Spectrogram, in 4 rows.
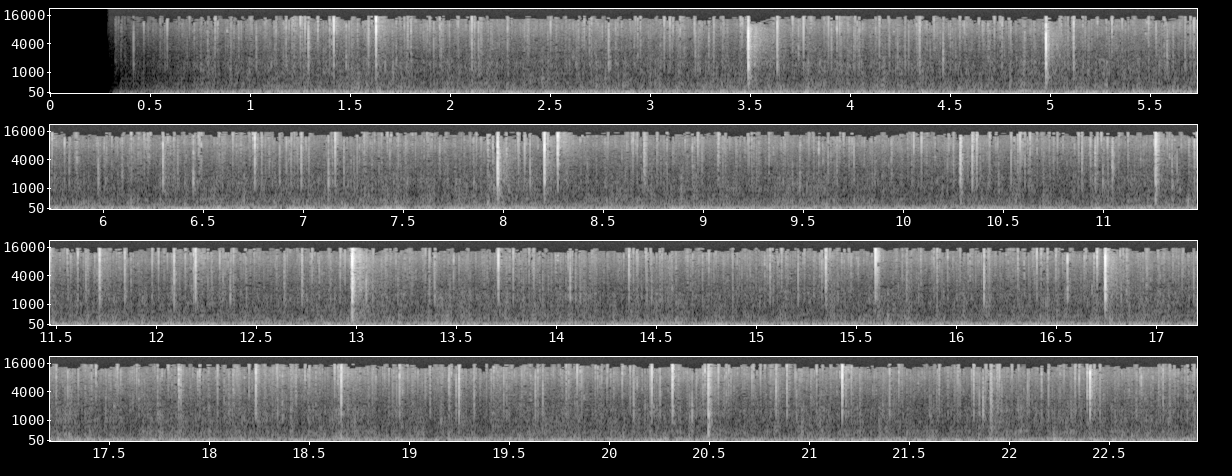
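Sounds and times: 
fireplace fire: 0:00.4 - 0:22.9.

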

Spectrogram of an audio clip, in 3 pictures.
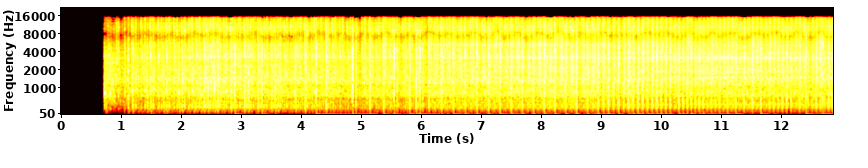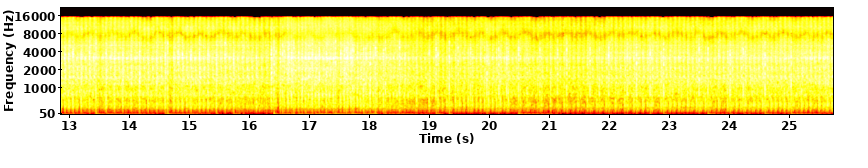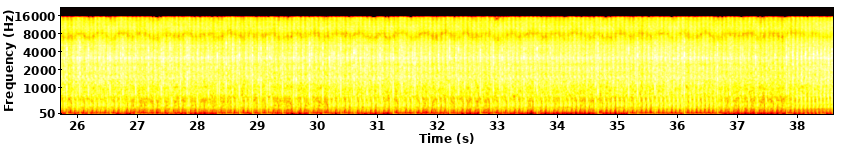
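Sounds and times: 
old motorbike idling and switching off: 0:00.7 - 0:38.6.

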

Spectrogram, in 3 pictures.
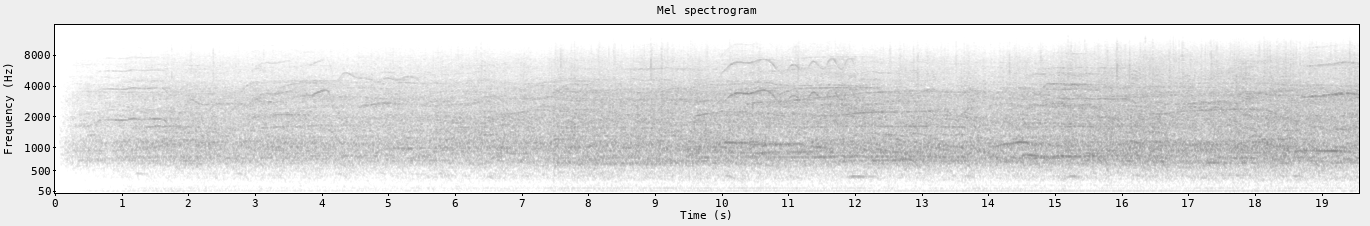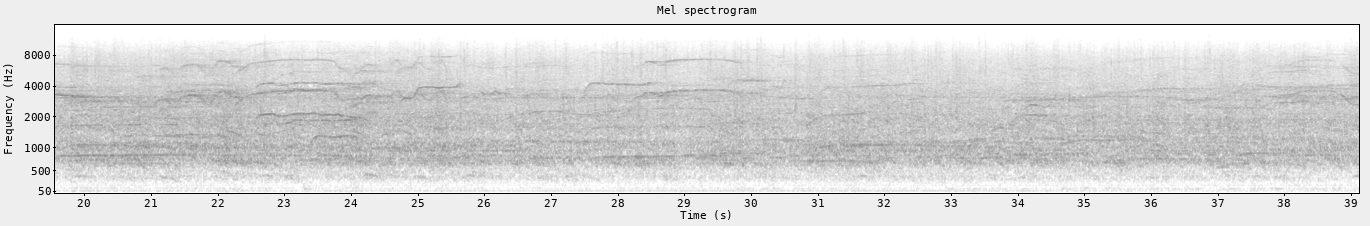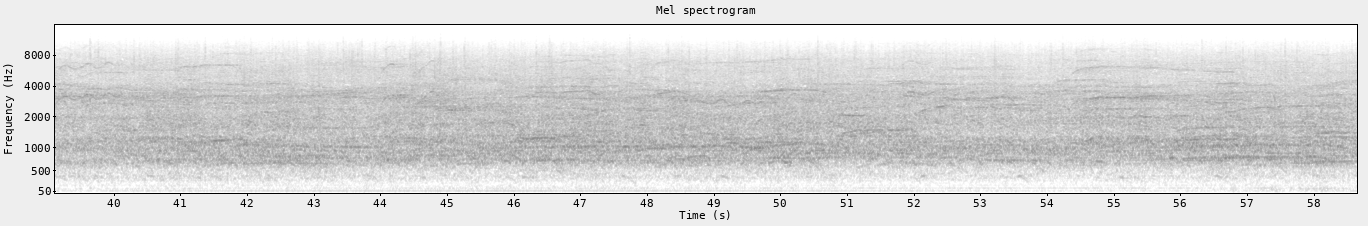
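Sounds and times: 
rock concert crowd before the concert: 0:00.1 - 0:58.6.

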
